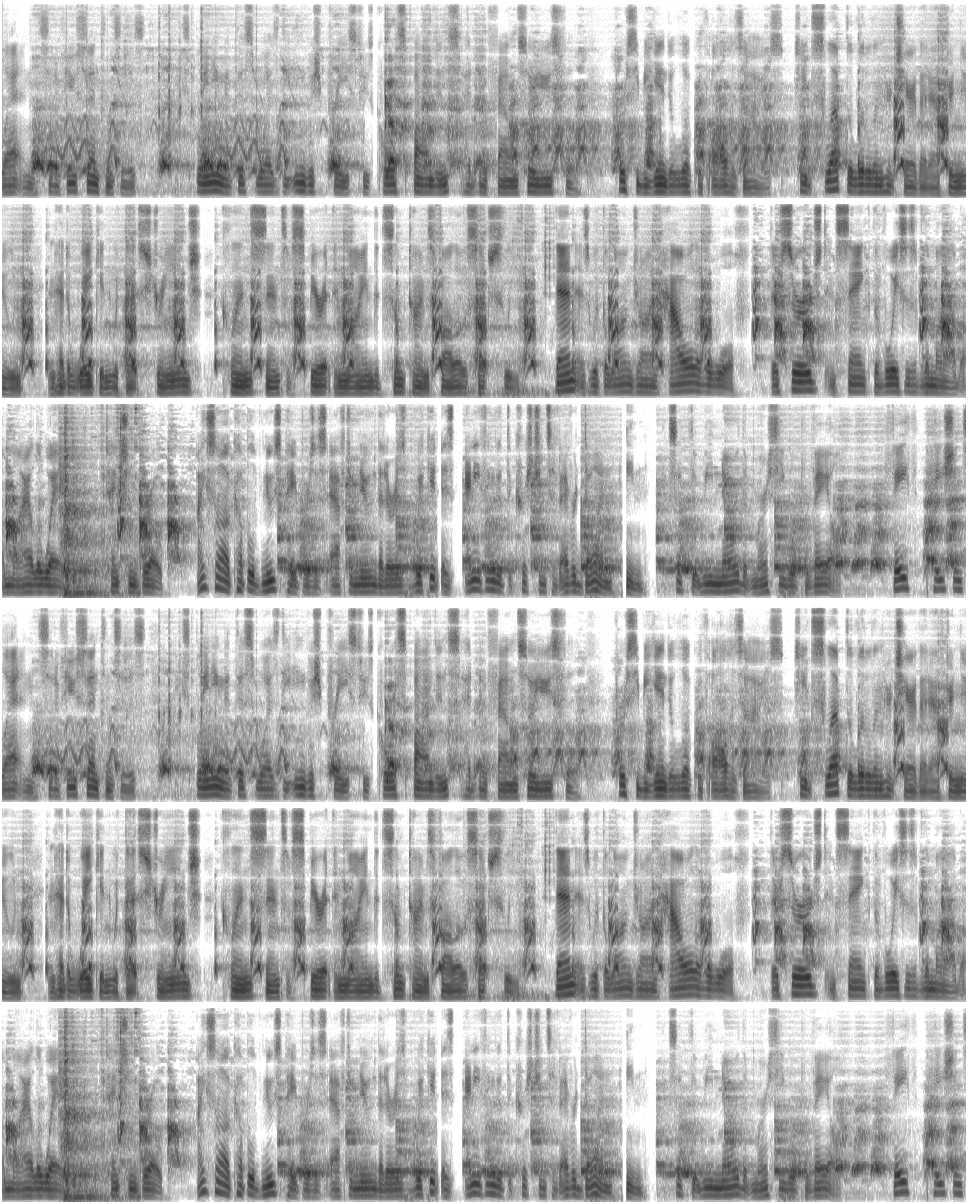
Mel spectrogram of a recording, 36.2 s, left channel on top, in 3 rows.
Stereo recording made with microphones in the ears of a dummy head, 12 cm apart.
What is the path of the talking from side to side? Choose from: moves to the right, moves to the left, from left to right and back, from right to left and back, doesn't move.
moves to the left.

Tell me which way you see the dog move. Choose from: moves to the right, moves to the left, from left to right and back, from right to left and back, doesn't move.
doesn't move.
